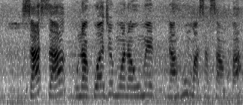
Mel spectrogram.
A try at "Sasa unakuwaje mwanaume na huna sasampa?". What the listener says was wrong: Huna. You keep on going to huma.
